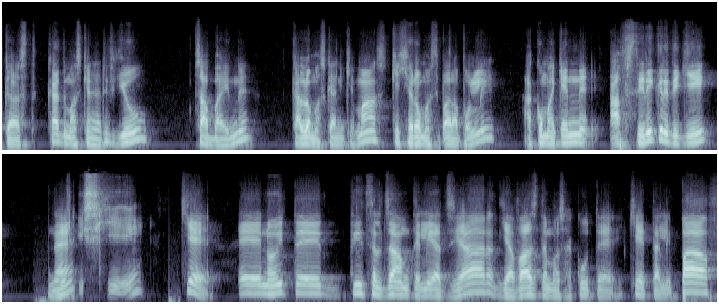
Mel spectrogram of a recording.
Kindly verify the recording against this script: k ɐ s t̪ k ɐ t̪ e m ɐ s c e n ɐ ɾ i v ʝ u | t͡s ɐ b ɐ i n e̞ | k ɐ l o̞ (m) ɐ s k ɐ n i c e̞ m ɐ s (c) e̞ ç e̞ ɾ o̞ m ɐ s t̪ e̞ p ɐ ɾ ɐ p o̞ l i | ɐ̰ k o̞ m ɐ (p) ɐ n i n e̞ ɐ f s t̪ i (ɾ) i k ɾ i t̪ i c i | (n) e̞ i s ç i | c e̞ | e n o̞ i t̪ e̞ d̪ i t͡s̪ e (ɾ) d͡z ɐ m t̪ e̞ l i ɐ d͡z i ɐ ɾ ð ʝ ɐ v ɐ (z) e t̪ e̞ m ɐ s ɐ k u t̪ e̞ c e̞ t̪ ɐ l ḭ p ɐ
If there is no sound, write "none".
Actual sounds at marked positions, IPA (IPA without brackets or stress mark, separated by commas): m, c, c, ɾ, n, l, z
